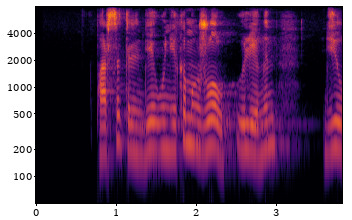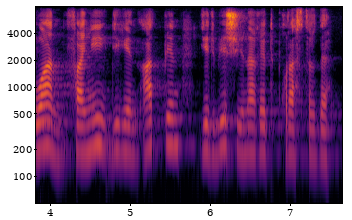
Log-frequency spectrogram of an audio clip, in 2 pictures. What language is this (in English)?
Kazakh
